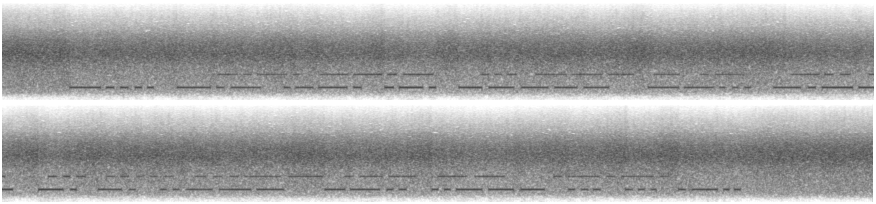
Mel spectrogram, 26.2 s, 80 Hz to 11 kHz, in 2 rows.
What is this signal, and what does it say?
Morse code, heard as two keyed tones, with heavy radio static. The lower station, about 12 wpm, 500 Hz: 6KPR0 7YNN2 Z2SSL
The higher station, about 11 wpm, 930 Hz: CQ SOTA DE S53WM <AR>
